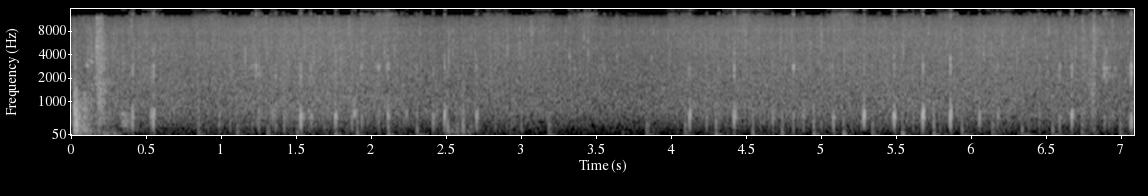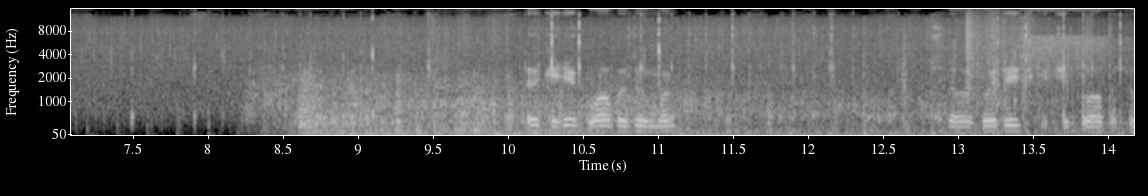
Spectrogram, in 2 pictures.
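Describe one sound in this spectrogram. A pickaxe taps and chips at stone in quick, repeated knocks.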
